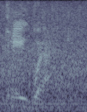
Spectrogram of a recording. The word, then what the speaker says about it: Kwak: sure here we go it's Mr right call me Kwak that's how I roll over here nobody can pronounce my name right I'm a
